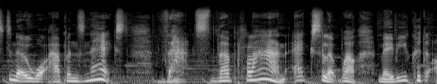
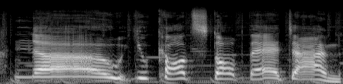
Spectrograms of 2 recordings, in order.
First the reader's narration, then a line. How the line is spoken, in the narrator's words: Jamie has just shouted out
